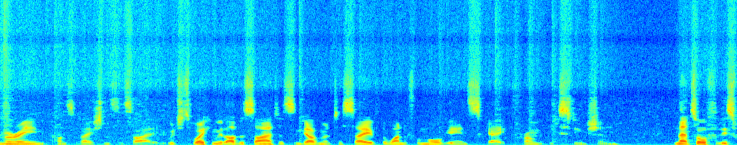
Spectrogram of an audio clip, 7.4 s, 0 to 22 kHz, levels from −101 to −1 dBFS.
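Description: The noise suppressor artifacts run the whole way through: the room noise, which sits about 12 dB under the speech, gets pulled down by about 17 dB in the gaps and swells back under each phrase, so the background pumps. On top of that there's speech cut by the noise suppressor at 0.4–2.15, 2.74–3.57, 3.74–4.24, 4.43–4.72, 4.89–6.17 and 6.75–7.36 s. It mistakes quiet bits of the voice for noise and ducks them by up to about 21 dB, so soft consonants and word endings come out swallowed or faint.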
